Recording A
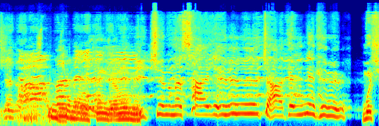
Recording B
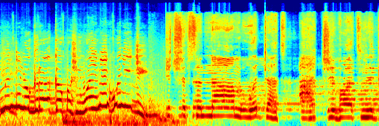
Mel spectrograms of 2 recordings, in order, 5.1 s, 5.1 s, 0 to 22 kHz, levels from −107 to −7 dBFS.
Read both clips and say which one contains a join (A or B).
B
